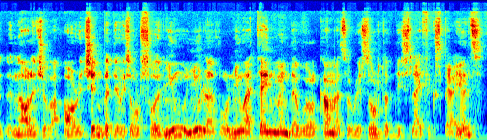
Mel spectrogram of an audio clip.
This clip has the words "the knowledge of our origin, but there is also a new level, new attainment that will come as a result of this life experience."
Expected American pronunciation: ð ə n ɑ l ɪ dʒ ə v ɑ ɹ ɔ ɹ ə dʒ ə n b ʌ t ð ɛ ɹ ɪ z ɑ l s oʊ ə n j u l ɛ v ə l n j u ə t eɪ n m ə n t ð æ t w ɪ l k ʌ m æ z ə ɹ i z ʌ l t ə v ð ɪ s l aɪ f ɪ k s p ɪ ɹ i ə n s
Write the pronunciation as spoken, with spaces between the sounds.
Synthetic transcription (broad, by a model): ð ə n ɑ l ɪ dʒ ə v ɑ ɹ ɔ ɹ ə dʒ ə n b ʌ t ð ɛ ɹ ɪ z ɑ l s oʊ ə n j u l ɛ v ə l n j u ə t eɪ n m ə n t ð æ t w ɪ l k ʌ m æ z ə ɹ i z ʌ l t ə v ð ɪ s l aɪ f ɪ k s p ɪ ɹ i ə n s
